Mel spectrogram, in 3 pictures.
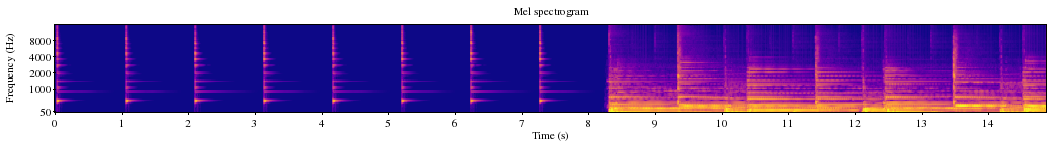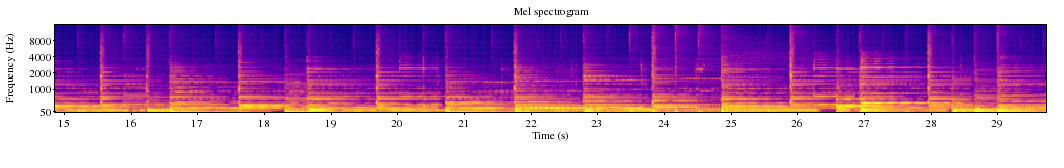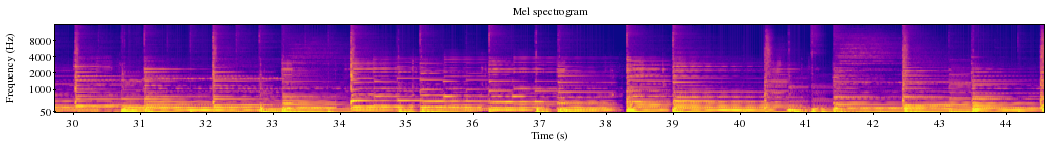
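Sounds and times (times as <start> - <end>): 
jazz backing track: 8.3 - 44.5.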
